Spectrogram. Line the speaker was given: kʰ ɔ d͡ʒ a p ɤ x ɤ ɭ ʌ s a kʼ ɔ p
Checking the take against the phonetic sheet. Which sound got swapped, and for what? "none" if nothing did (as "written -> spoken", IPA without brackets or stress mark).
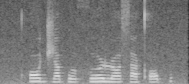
none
